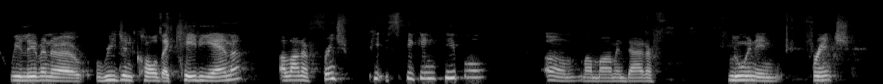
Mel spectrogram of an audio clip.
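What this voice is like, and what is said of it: Southern Louisiana accent. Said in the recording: “down south in Louisiana, way down south in Louisiana. I'm sure you can tell through my accent ... if you detect an accent”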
